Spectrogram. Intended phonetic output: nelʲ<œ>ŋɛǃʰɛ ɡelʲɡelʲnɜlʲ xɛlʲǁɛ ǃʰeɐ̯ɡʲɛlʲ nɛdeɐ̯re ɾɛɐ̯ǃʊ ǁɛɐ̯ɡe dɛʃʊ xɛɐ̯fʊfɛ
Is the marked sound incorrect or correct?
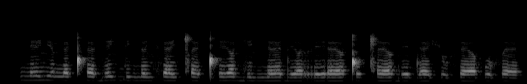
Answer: correct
